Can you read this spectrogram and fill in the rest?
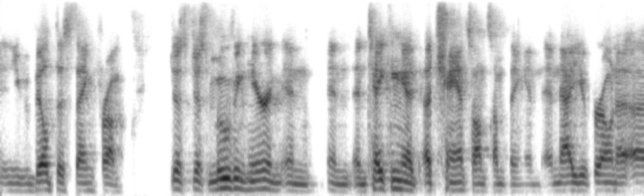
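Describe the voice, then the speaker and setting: A man's voice: mid-range voice, a bit bright, muffled recording. A man hosting a podcast, eager and stumbling over repeated words. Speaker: podcast host.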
